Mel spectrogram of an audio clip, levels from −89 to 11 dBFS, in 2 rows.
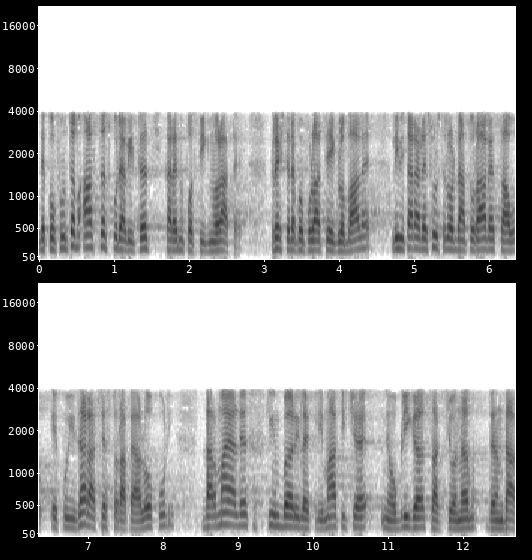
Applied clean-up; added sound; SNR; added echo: none; none; none; none.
